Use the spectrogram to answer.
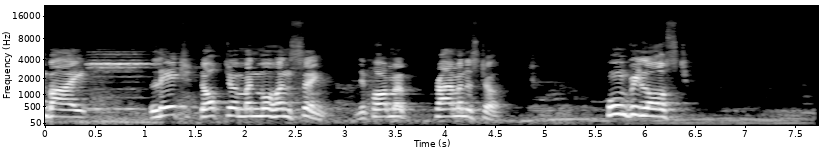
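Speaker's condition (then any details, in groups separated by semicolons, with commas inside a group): No condition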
